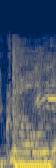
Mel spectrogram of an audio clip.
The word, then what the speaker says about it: Grohl: Rhymes with Bob Dole. – Yeah! – It's time to play Rhymes with Grohl.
